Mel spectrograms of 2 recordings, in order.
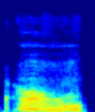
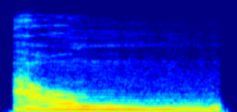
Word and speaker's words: Om: we'll start with the most basic ohm or it could be pronounced um or own you got to feel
